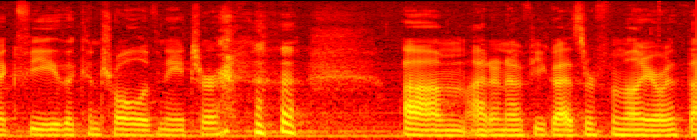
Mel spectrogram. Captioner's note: laughter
